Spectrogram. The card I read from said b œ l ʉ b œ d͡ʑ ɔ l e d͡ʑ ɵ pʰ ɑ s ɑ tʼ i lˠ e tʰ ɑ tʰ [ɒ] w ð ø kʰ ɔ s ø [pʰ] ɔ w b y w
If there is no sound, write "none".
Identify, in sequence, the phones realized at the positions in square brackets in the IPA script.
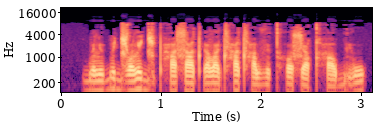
ɑ, qʰ

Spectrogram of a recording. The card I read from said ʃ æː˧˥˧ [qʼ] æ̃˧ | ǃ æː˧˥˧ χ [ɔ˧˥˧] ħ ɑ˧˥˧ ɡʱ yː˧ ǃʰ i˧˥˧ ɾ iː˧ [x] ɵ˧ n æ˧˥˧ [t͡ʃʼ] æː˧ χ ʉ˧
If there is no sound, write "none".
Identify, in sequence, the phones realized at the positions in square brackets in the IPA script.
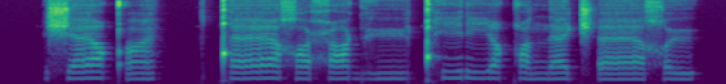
qʼ, ɔ˧, q, t͡ʃʼ

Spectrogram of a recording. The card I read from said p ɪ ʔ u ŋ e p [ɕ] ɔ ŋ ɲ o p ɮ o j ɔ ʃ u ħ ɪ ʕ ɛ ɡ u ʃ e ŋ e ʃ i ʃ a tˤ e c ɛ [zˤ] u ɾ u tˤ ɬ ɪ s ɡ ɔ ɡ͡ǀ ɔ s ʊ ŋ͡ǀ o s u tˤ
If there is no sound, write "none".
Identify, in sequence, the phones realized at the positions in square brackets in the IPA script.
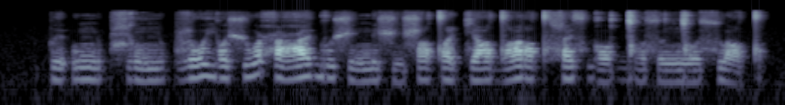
ɕ, dˤ

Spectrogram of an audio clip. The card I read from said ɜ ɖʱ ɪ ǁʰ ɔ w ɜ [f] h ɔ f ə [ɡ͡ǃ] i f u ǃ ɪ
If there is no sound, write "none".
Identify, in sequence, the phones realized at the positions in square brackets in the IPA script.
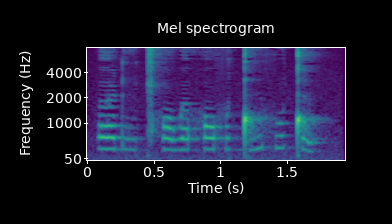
none, ɡ͡ǃ

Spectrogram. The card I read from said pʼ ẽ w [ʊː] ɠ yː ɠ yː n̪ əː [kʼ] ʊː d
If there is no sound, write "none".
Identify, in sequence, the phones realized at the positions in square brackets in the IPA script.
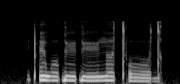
ʊː, tʼ

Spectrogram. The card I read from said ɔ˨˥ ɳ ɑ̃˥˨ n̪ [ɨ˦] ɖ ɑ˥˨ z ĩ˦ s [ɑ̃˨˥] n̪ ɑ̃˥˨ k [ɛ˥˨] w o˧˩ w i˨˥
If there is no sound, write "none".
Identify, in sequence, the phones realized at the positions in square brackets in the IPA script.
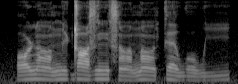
i˦, ɑ̃˧˩, ɛ˥˨

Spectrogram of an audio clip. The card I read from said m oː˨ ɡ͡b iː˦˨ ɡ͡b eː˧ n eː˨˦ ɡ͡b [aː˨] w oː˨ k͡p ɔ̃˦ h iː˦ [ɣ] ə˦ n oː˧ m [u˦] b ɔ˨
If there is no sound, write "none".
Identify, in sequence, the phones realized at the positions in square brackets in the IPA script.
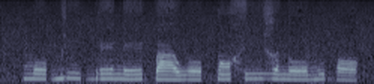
aː˨, ɣ, u˦

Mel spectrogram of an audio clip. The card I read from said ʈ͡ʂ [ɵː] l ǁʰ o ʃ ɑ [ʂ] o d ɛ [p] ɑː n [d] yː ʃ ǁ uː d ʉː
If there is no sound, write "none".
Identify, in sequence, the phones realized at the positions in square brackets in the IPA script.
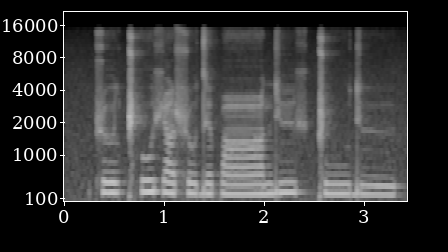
ɵː, ʂ, p, d

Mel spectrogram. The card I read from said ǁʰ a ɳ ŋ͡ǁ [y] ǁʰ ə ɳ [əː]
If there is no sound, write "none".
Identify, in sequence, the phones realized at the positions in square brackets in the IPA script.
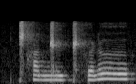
y, əː

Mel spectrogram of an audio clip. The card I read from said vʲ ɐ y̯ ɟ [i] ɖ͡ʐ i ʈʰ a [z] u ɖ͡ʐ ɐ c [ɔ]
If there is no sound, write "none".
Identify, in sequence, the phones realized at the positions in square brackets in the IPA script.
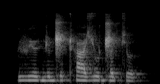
ĩ, ʑ, ɵ

